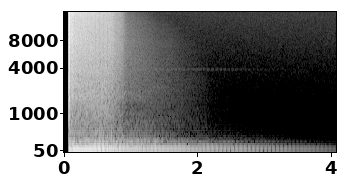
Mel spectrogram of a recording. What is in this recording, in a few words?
satisfying hit impact vid; videogame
